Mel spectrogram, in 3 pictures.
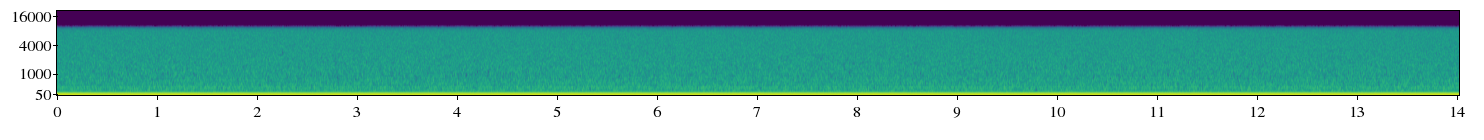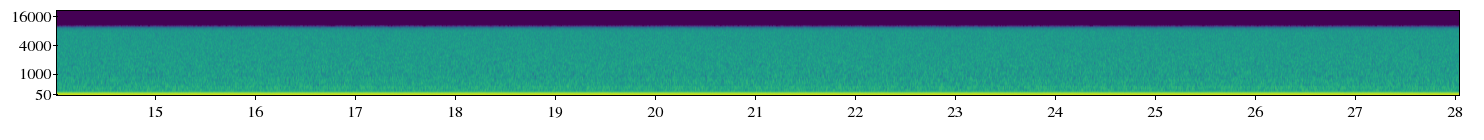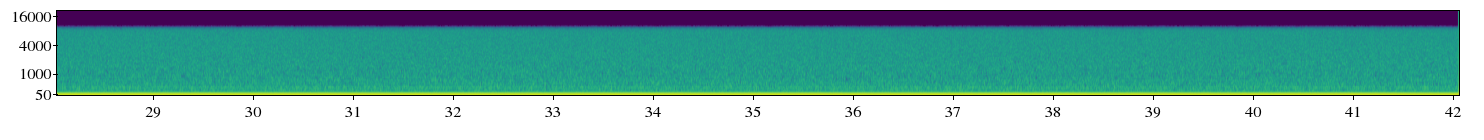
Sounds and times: Pink noise: 0.0 - 42.0.

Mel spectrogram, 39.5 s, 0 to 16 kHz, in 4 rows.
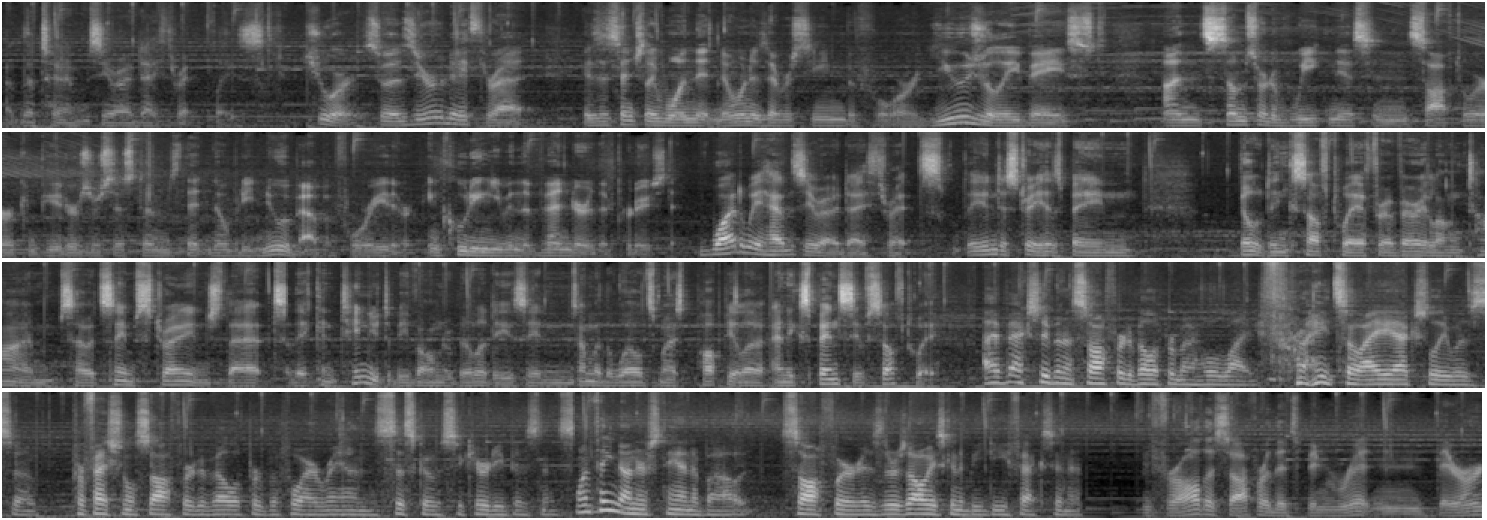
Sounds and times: Music: 0.0 - 39.5
Speech: 0.0 - 39.5.

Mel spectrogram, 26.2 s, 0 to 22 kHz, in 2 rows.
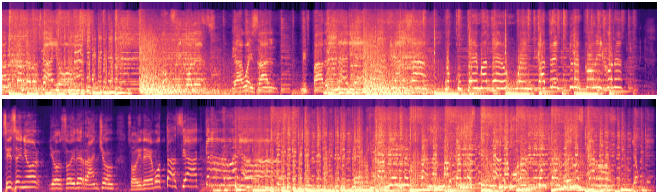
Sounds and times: Music: 0.0 - 13.0, 16.9 - 26.1.

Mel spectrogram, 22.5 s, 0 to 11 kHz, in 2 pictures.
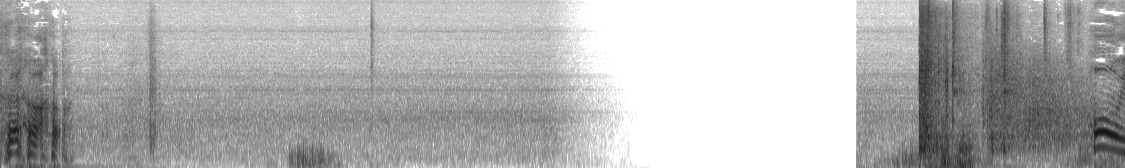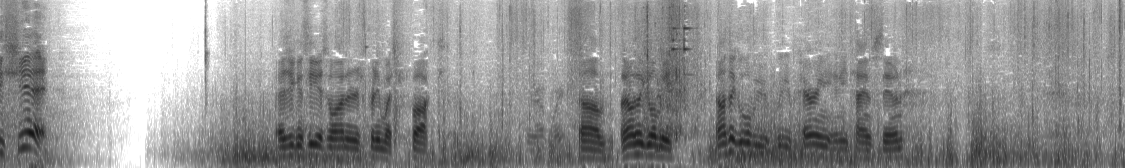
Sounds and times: Speech: 10.9 - 11.8, 14.0 - 15.7, 16.4 - 20.4.

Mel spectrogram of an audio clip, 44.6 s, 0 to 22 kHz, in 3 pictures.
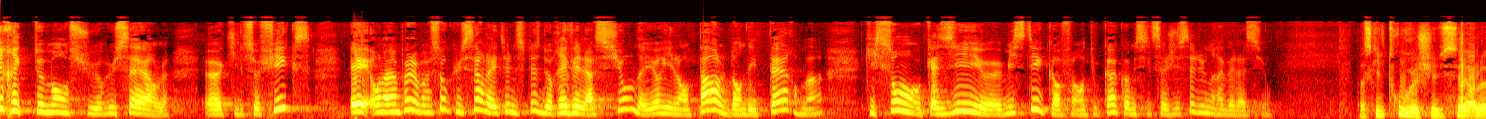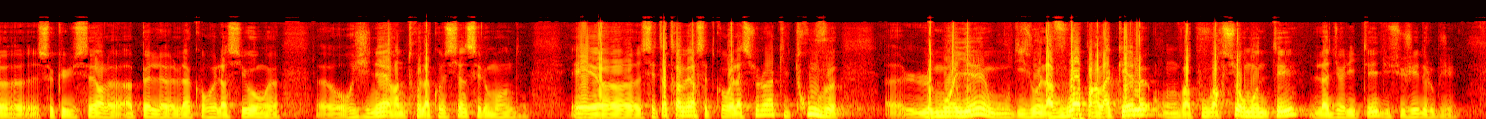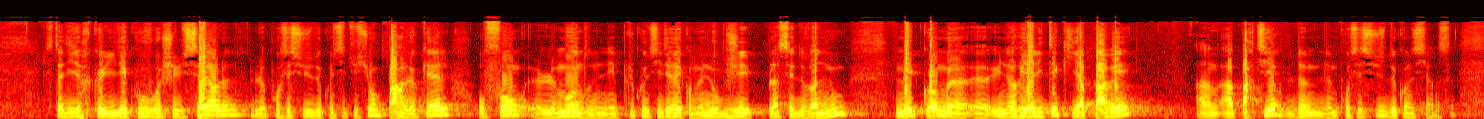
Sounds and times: Speech: 0.0 - 12.7, 13.6 - 29.4, 30.2 - 41.1, 41.7 - 44.3.

